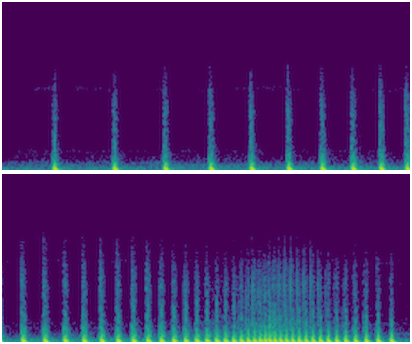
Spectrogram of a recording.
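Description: A ruffed grouse drums with its wings: deep, muffled thumps begin slow and evenly spaced, then speed up steadily into a rapid, blurred whir before trailing off. No voices.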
